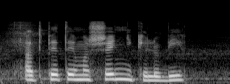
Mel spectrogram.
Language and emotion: Russian, neutral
